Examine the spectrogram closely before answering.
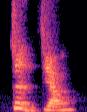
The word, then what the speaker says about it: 镇江: In the Chinese pronunciation of the Chinese characters is actually 镇江. 镇江黑醋.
